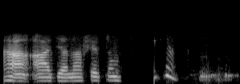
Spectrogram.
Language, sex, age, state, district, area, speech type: Urdu, female, 45-60, Uttar Pradesh, Rampur, urban, conversation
